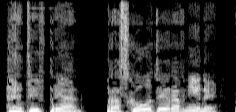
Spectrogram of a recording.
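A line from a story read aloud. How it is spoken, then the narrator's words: Exclaimed. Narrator (Russian): воскликнул один из рабов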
